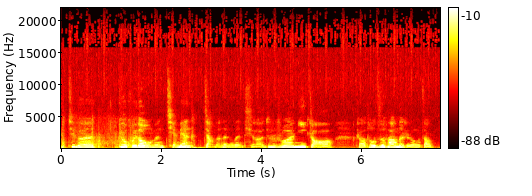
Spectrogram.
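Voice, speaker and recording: A woman with a normal speaking voice and a medium pitch talks at a fairly slow pace, with ordinary pitch variation and big swings in loudness. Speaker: investment podcast co-host. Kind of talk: casual chat.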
